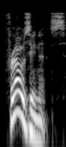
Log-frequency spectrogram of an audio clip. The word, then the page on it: frowziness: British English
